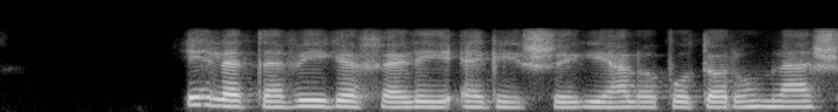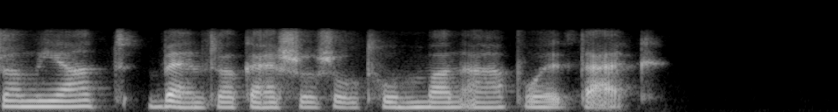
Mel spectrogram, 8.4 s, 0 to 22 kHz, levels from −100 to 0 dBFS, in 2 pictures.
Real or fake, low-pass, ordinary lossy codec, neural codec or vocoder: fake; 7.2 kHz; Opus, 32 kbps; codec, 16 kHz, 0.7 kbps, FocalCodec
